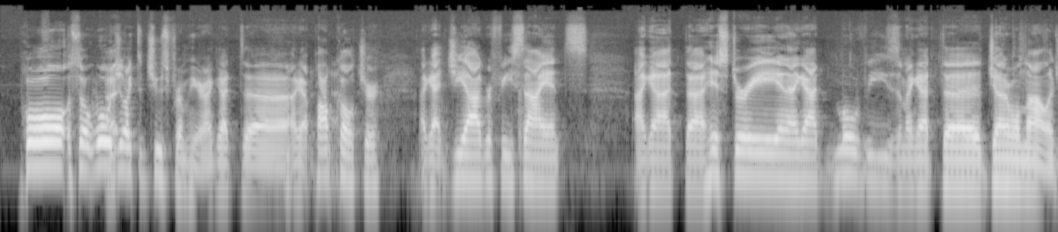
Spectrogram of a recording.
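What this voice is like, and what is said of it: Put-on accent. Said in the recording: “I don't know where the accent's coming from, but it's there.”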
